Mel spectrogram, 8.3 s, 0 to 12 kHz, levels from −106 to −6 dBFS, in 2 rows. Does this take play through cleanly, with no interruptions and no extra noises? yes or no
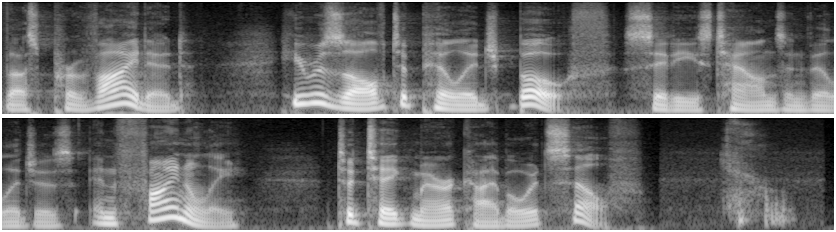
no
